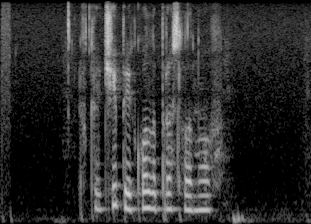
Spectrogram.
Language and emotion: Russian, neutral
